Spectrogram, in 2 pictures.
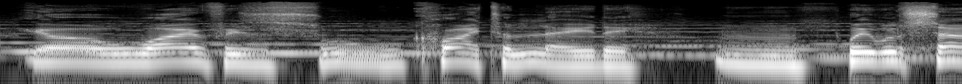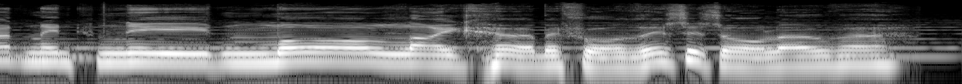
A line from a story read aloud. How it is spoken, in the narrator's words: in a very slurred voice, Ogilvy turned to me and said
